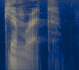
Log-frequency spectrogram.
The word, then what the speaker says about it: Cymric: It is spelled capital C Y M R I C, or you can replace the C with a K because obviously it is pronounced Kimric.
